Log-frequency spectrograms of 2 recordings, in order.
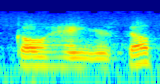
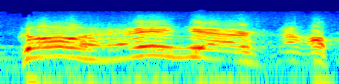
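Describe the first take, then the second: First: Soft, lower go hang yourself; mild brush-off. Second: Slow, high go hang yourself with hang stretched; harsh retort. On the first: Wife a little hurt brushing husband off, soft and light. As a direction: toss it off gently, yourself rising. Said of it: "her spirit's closed just a little". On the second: Wife fully shut off telling husband to go hang himself, harsh and slow. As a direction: bite down on "hang" and drag it. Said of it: "that means her spirit's closed quite a bit". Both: Shown as a demonstration.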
